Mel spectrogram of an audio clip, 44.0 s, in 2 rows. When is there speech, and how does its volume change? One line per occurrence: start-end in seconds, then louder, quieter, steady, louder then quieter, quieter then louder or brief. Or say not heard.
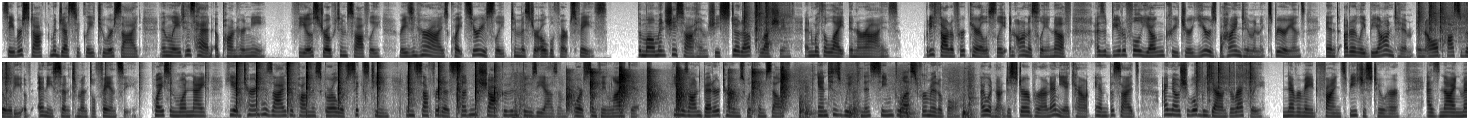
0.0-43.9 steady.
